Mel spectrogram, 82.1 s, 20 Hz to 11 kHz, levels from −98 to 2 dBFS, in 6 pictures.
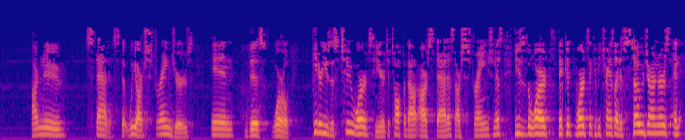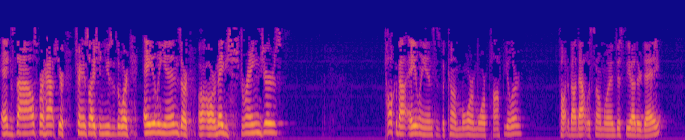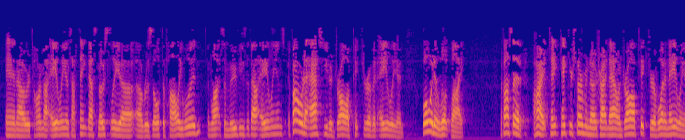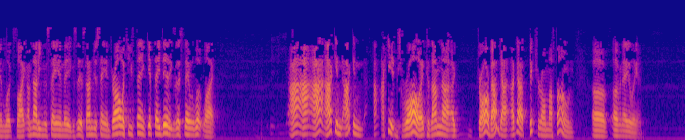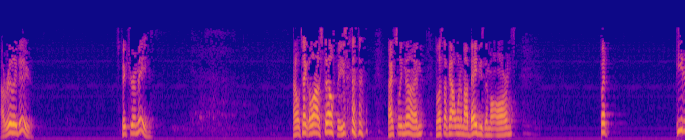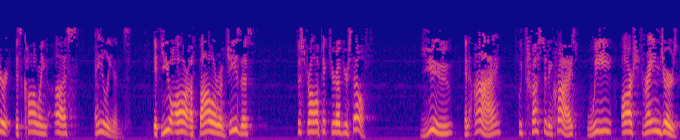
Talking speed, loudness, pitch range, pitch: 170 wpm, -29 LUFS, 125-185 Hz, 155 Hz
